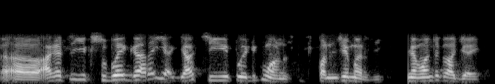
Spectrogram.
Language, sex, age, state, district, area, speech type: Kashmiri, male, 45-60, Jammu and Kashmir, Srinagar, rural, conversation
